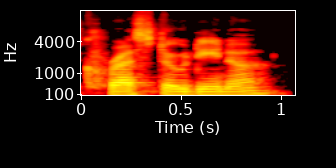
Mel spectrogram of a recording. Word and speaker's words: Crestodina: best social network uh my last name sounds like it's spelled or spelled like it sounds it's crestodina c-r-e-s-t o-d-i-n-a look me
